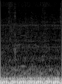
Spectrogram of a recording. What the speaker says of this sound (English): I'm working on the exhaust right now, in case you couldn't tell.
